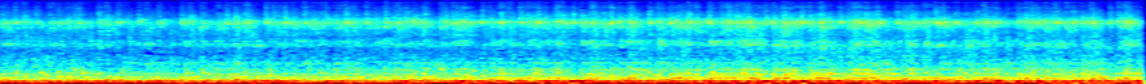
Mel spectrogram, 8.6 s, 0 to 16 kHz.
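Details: 1971 Chevrolet Camaro SS 402 big block at idle: a deep, loud, lumpy rumble that keeps wavering; rough idle, cause not pinned down.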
